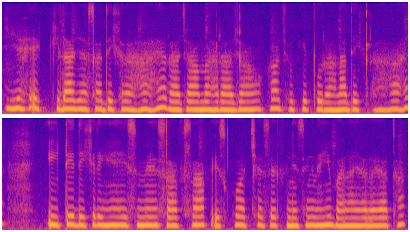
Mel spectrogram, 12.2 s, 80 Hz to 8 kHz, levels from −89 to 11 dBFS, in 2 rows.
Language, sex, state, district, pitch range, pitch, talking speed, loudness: Hindi, female, Bihar, Supaul, 205-220 Hz, 210 Hz, 150 wpm, -13 LUFS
